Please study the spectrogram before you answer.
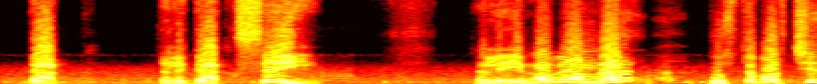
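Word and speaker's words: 学生: ই, তাহলে গাকু সেই, কিন্তু আসলে এটা কি হবে, উচ্চারণ কি হবে, গাকসেই, গাক গাকসেই। এখানে দেখেন তাহলে যে কু, এই যে কু এর উটা আপনার ডিভয়েসিং হয়ে গেছে, মানে ভয়েসটা নাই হয়ে গেছে।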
